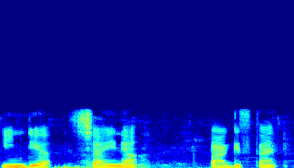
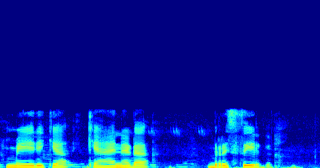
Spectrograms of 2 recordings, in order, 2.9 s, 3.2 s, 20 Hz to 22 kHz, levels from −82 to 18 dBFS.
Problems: background sounds at intervals, background conversations at intervals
